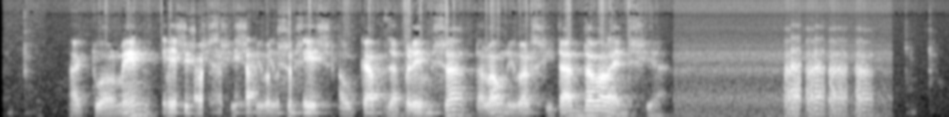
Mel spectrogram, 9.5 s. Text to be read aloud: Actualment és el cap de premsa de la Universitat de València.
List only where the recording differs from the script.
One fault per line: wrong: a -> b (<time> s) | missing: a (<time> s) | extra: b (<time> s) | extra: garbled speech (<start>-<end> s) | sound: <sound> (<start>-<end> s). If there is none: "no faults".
extra: garbled speech (1.6-3.0 s)
sound: laugh (7.8-8.7 s)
